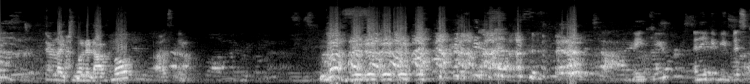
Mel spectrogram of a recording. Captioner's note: laughter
